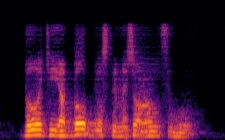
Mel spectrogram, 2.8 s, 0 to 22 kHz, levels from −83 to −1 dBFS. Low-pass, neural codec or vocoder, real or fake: 10.8 kHz; codec, 44.1 kHz, 0.9 kbps, DAC; fake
